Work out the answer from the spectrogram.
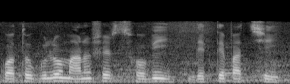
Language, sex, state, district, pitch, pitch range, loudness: Bengali, male, West Bengal, Cooch Behar, 140 Hz, 130-150 Hz, -17 LUFS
